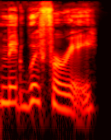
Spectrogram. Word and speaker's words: midwifery: I think it's midwiffery. I looked it up. Is it? Give it a I looked it up. It is indeed pronounced midwiffery. I asked my mother first of all who is a nurse and she told me it was midwiffery.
